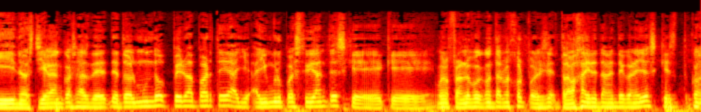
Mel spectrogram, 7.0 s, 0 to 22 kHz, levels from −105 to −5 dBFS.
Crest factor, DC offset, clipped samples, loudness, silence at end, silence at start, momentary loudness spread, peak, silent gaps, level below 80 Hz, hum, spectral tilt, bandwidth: 16 dB; under 0.1%; under 0.1%; -26 LUFS; 0 s; 0 s; 4 LU; -10 dBFS; none; -46 dBFS; none; -5 dB/octave; 15.5 kHz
